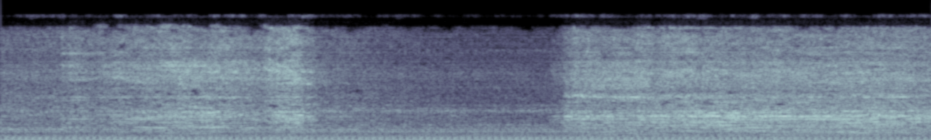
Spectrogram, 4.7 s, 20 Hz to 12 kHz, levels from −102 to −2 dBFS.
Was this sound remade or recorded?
remade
